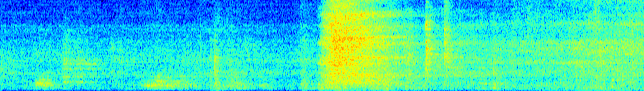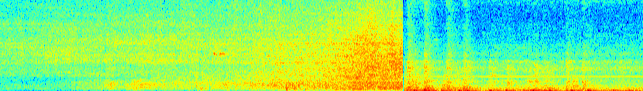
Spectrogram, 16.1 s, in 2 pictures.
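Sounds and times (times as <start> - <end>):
train brakes hissing air: 4.0 - 13.1
train running gear: 5.0 - 16.0.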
